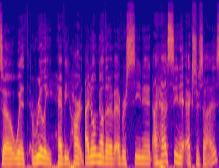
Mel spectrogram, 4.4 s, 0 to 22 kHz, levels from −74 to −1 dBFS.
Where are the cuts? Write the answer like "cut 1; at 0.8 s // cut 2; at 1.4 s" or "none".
cut 1; at 1.7 s // cut 2; at 3.0 s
